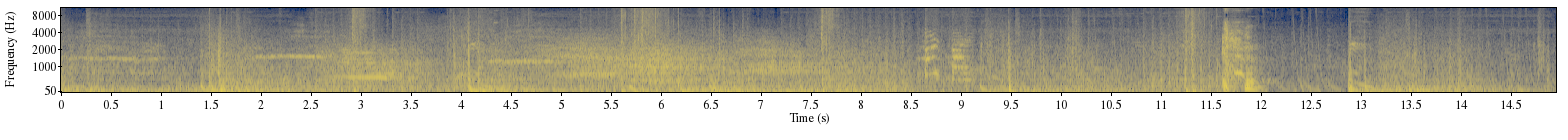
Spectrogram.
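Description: Gunfire cracks in bursts.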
